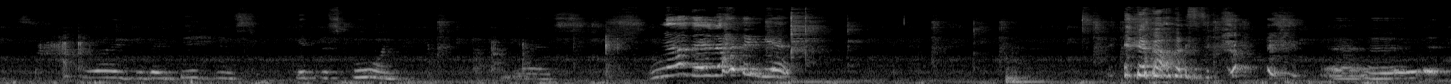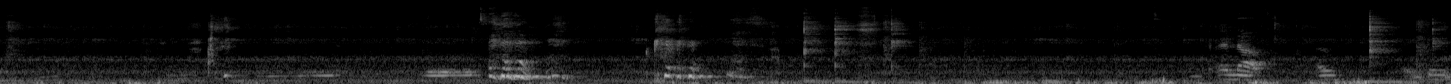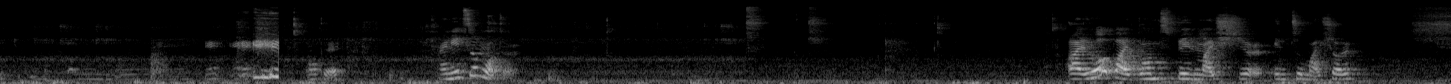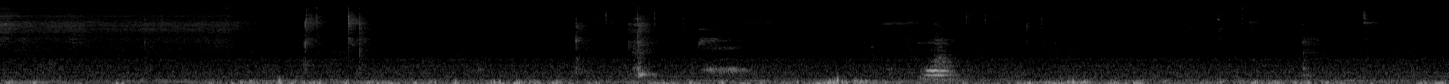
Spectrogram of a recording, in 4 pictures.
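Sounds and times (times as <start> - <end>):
hissing suck from water bottle: 43.2 - 46.2.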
